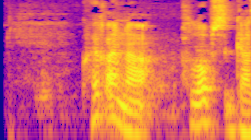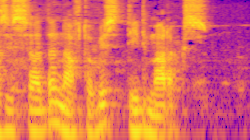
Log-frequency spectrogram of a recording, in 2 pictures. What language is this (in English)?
Georgian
